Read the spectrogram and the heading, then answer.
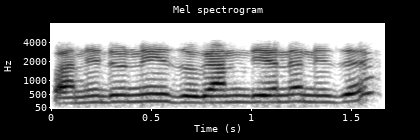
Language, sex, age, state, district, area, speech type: Assamese, female, 45-60, Assam, Dhemaji, rural, conversation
